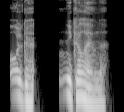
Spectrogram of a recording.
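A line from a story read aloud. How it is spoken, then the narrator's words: Weak calling voice. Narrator (Russian): позвал слабым голосом Инюшкин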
